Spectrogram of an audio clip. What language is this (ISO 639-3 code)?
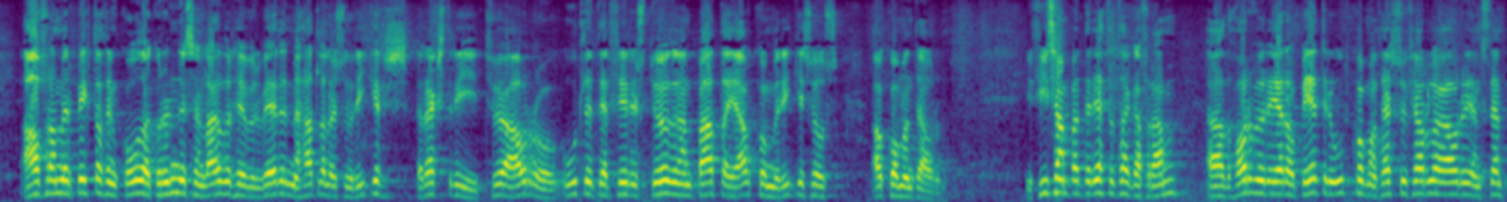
isl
